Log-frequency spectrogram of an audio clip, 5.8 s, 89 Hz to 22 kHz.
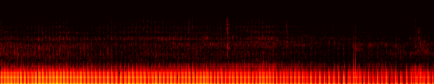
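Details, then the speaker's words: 1997 Arctic Cat Bearcat 454 ATV after carburetor repair, following 1.5 years sitting, on a December shakedown ride: even, steady low thrum with a regular beat, no knocks or rattles; running cleanly. "Well, I think we gave her a pretty good shakedown run and everything seemed to work fine."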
